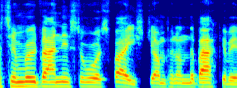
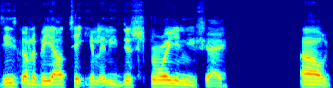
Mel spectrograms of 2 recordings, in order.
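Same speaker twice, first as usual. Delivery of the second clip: ordinary talk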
